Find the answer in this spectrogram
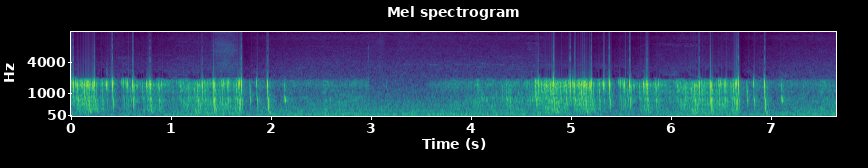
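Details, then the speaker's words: Fine crackles heard with the stethoscope diaphragm on the back of a seated patient with arms crossed: crisp, velcro-like crackling clicks during two inspirations, linked to interstitial disease such as pulmonary fibrosis. "Al momento de abrirse bruscamente durante la inspiración van a generar el ruido característico de velcro."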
